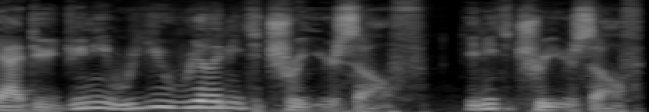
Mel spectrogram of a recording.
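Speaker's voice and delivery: put-on, as sarcastic as possible, swooping sing-song. Retelling what he tells friends who don't work out: imitating himself being sarcastic. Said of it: "as sarcastically as possible".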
